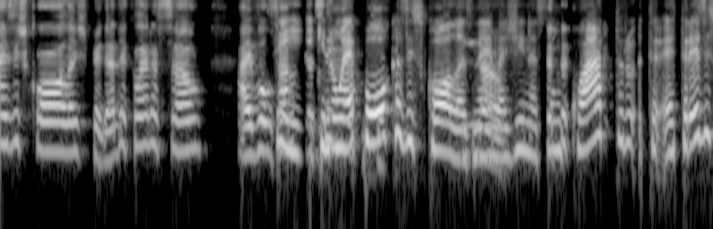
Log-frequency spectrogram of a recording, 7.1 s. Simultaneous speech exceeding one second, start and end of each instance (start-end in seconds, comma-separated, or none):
2.6-3.9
